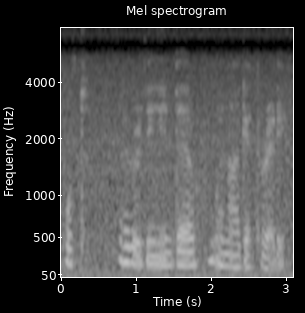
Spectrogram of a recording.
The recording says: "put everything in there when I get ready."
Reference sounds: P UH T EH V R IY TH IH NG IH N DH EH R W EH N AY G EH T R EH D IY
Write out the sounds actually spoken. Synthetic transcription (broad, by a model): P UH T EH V R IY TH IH NG IH N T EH L W EH N AY G EH T R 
